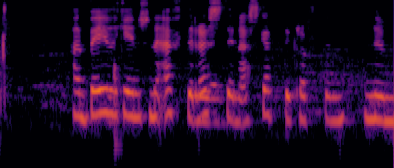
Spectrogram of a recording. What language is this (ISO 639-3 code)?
isl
